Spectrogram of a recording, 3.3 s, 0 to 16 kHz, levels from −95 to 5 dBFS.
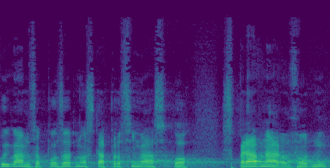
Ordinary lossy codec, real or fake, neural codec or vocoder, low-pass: MP3, 64 kbps; fake; codec, 44.1 kHz, 7.8 kbps, Pupu-Codec; 14.4 kHz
